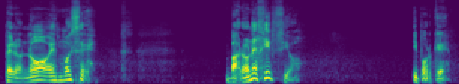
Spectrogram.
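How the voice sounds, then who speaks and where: A man's voice: medium pitch, very animated, slow, fairly bright tone. A male preacher giving a sermon, telling a story and asking the congregation questions. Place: church.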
